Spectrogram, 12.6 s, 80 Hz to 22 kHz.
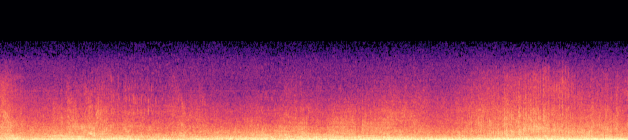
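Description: Racing motorcycles, including a Ducati 900, roar past on a 1984 street circuit race, a continuous loud engine drone that swells and fades as the bikes pass, with no clear talk over it.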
